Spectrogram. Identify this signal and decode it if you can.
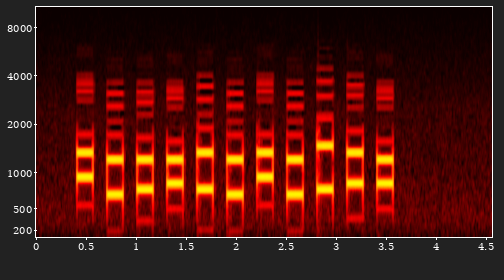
DTMF, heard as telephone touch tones, dialled by machine, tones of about 160 ms. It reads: 01475101687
